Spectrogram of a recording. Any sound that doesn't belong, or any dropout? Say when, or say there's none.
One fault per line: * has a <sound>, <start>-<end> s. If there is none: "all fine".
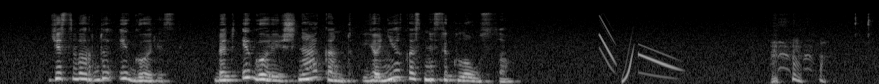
* has a chirp, 6.0-6.9 s
* has a laugh, 7.7-8.3 s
